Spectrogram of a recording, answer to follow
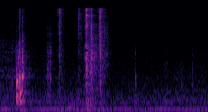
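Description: A handful of sharp clicks and taps in the first second or so as the flex drive cable in its clear Teflon liner is pulled out of the fibreglass RC boat hull.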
